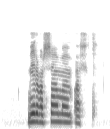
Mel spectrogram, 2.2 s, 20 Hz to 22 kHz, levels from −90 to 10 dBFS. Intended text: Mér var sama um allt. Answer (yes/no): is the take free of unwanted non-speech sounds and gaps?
yes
